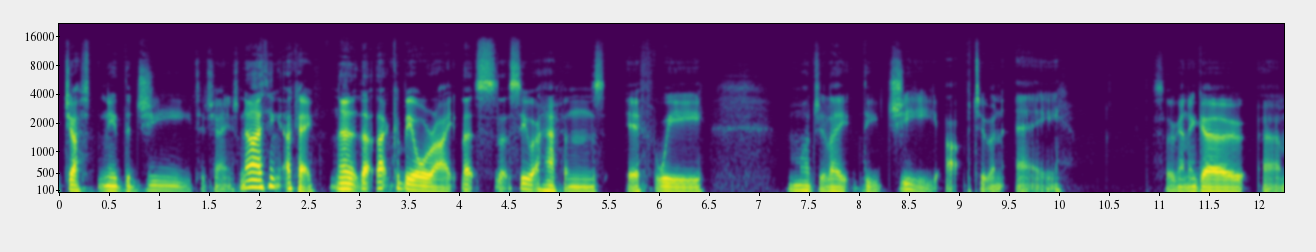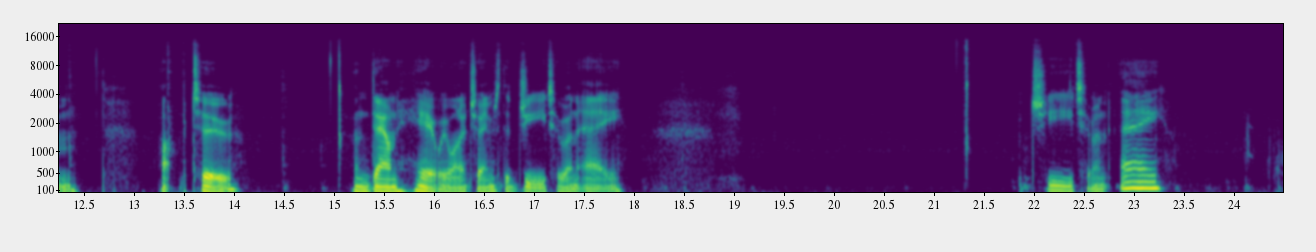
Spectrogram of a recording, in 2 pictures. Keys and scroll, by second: 2.6-3.2 typing, 13.2 2, 13.3 Return.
